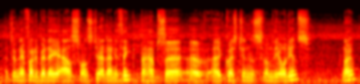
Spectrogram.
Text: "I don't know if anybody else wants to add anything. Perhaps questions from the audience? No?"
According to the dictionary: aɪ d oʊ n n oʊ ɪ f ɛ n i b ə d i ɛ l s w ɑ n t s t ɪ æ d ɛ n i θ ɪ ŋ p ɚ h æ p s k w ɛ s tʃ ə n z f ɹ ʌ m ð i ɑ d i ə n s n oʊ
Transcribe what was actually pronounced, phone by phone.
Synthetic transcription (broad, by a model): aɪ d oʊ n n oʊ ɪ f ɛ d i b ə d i ɛ l s w ɑ n t s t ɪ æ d ɛ n i θ ɪ ŋ p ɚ h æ p s k w ɛ s tʃ ə n z f ɹ ʌ m ð i ɑ d i ə n s n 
